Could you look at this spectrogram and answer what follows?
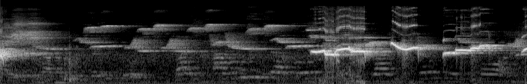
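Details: White-necked thrush in pianado style, preceded by a softer, higher series of short repeated notes, then loud clear whistles that swoop and slide in quick succession over the last two seconds.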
